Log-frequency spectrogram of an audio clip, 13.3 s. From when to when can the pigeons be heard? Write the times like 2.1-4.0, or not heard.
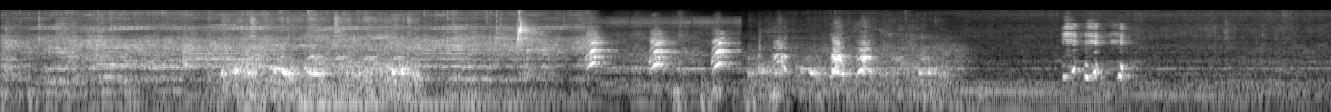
2.2-4.2, 7.5-9.5.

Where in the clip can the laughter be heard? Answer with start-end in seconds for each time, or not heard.
1.8-2.7, 10.6-11.3.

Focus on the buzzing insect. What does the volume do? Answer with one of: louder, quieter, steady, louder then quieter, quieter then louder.
quieter.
